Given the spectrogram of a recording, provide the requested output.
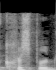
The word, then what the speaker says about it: CRISPR: So it's pronounced CRISPR like the CRISPR drawer in your refrigerator.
